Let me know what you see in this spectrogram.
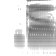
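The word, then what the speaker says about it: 五: so sometimes like people go more for yon than they do with she um five is always pronounced as go uh six is usually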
